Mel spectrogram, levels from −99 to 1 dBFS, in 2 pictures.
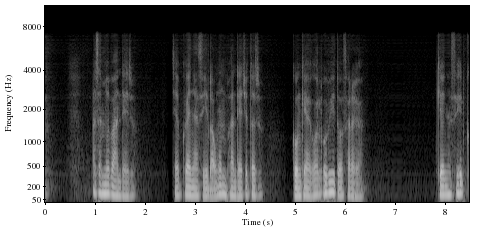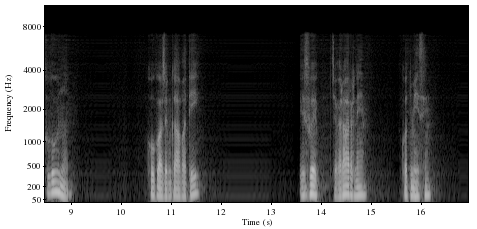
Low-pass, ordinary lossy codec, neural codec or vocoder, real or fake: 7.2 kHz; none; codec, 16 kHz, about 1 kbps, DyCAST, with the encoder's durations; fake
